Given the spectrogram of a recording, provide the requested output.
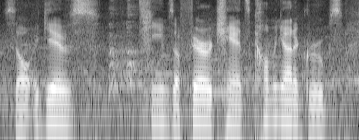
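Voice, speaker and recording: A man conducts a relaxed on-site interview at a gaming event. His voice sits at an average pitch and sounds slightly worn, as if he is losing it. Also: a little slow. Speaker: esports interviewer. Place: large indoor gaming event venue.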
